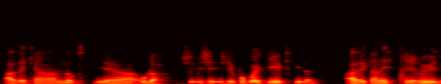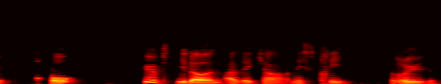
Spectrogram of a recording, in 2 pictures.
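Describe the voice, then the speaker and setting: Guy teaching a lesson online, lots of euh and restarts, muffled lo-fi mic. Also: medium pitch. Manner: explains step by step, with many fillers and restarts. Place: hot room with a fan running. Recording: dull lo-fi mic. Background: fan noise masked.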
